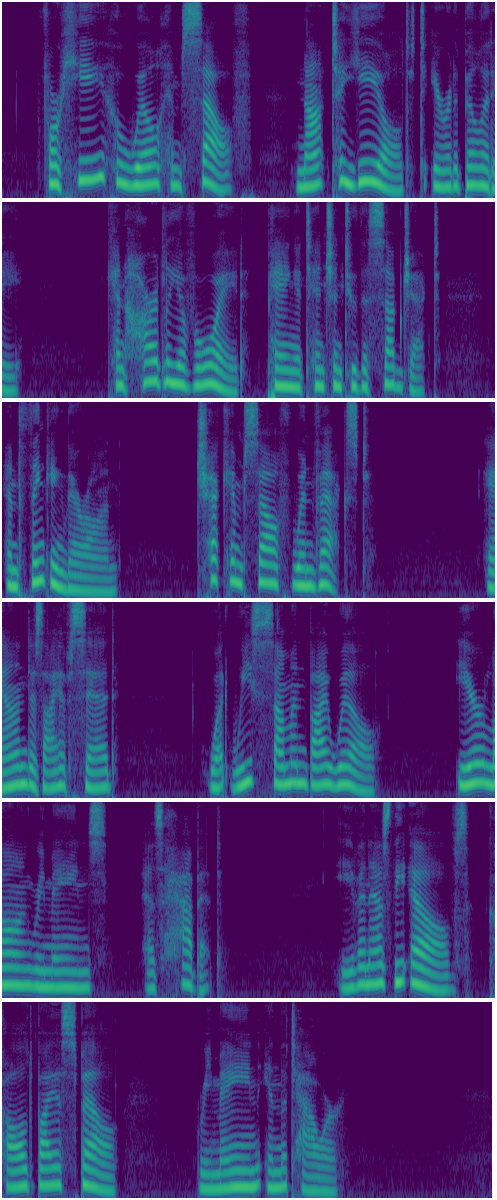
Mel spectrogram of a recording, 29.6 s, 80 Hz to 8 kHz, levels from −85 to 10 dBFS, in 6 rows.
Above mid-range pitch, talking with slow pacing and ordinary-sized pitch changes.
Yes: high, 205 Hz; slow, 105 wpm; average, 3.3 semitones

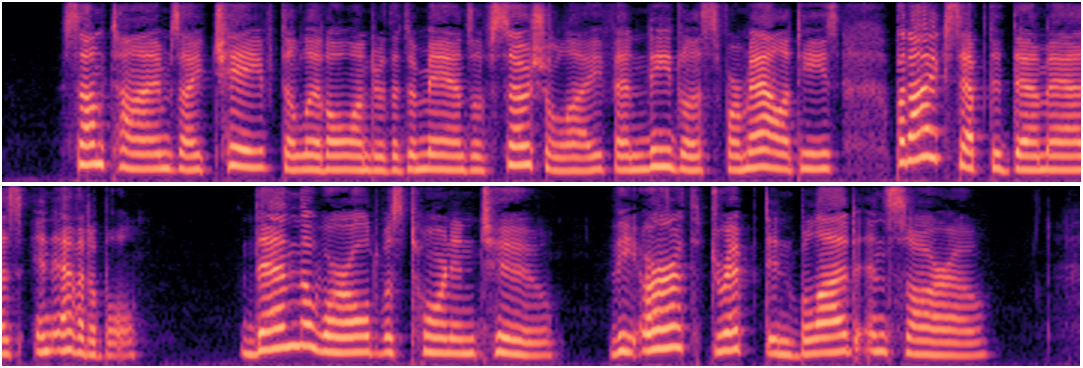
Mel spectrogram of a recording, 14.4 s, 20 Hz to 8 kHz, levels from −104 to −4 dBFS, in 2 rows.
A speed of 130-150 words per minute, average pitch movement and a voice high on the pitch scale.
Yes: average, 140 wpm; average, 3.0 semitones; high, 245 Hz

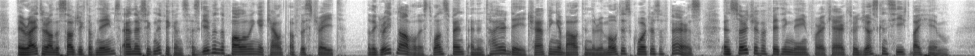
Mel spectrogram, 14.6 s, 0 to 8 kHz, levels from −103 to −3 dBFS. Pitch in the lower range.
Yes: low, 115 Hz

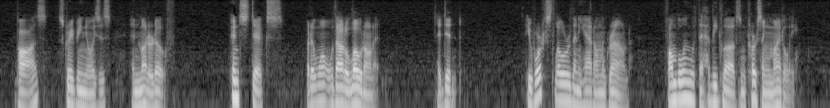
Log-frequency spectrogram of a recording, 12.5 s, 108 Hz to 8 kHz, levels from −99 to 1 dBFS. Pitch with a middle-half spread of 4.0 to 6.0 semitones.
Yes: average, 4.8 semitones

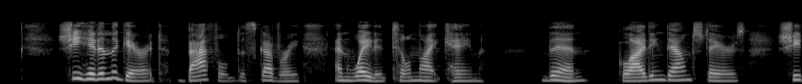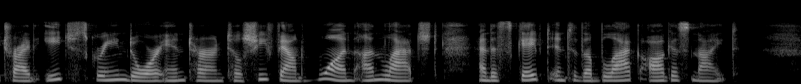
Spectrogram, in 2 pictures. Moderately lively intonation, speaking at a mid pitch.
Yes: average, 3.3 semitones; medium, 180 Hz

